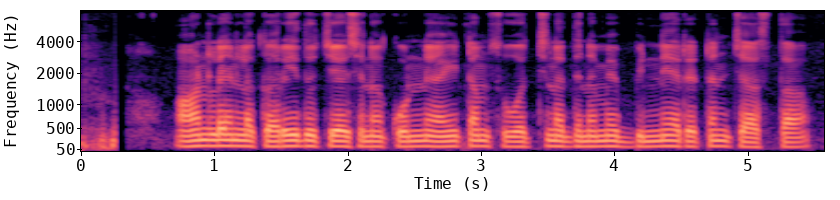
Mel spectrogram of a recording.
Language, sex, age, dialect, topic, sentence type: Telugu, male, 18-24, Southern, banking, statement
